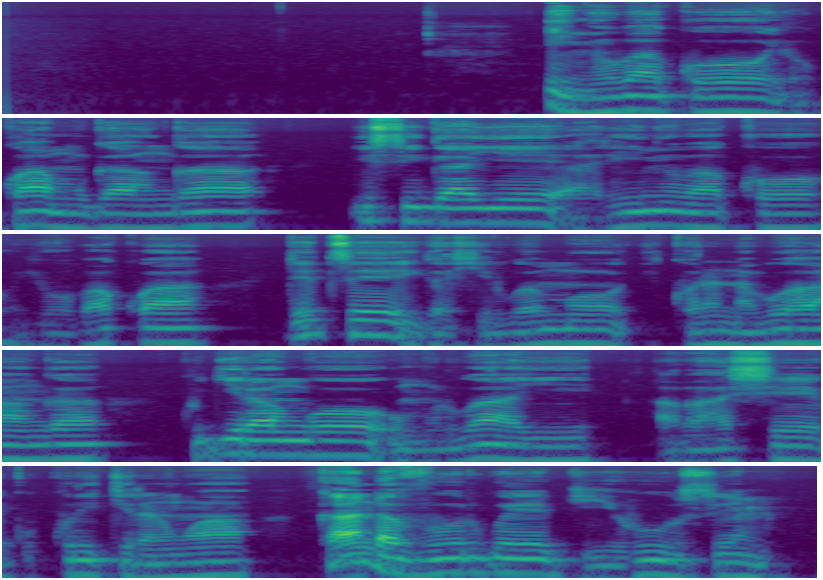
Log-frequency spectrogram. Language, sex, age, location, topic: Kinyarwanda, male, 25-35, Huye, health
